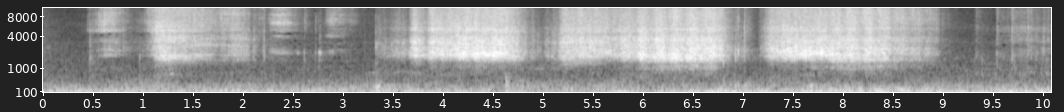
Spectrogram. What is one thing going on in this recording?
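Fingers rub and brush over a surface of tiny plastic beads.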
